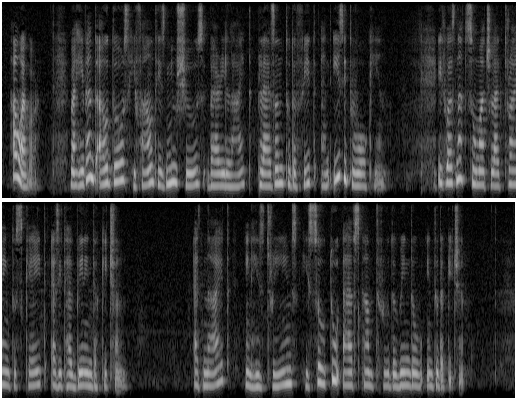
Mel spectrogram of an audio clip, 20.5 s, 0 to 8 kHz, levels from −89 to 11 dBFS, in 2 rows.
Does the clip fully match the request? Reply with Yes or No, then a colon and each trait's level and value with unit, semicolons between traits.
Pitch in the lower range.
No: high, 200 Hz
